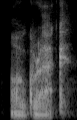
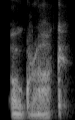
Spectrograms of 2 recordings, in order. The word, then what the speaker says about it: Ograk: hear a voice call out and say, "Good luck, Ograk." I pronounced it wrong. Ograk.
